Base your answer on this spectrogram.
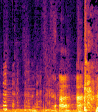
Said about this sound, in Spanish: Ok. Hasta tos me dio.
